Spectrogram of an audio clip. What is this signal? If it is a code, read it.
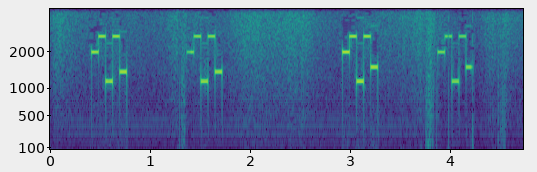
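Five-tone selective call (ZVEI), heard as quick runs of five tones, tones of about 70 ms. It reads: 88224 88224 88225 88225
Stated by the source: ZVEI five-tone selective call received with an SDR.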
